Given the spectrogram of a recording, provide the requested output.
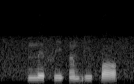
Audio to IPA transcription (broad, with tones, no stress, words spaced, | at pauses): mɪ˥˩fi˦ ʔə̃˨˦bi˦pɔ˥˩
